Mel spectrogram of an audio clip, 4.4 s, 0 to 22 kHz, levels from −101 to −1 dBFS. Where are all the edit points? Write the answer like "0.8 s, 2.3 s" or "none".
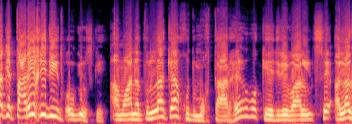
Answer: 1.4 s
